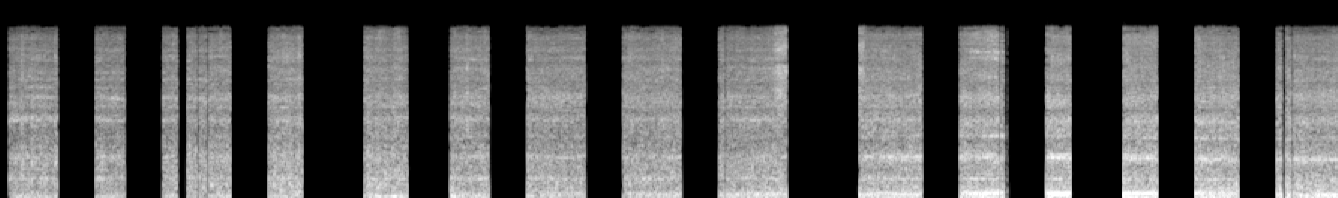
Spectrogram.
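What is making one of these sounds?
A freight train rumbles past.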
